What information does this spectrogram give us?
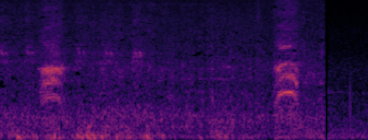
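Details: Little cormorants bathing; one gives two short, harsh, nasal calls about two seconds apart, over a steady low rumble of water and wind.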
